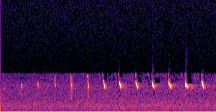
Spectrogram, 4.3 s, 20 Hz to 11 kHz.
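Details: Booted eagle (Hieraaetus pennatus) in Els Ports Natural Park, Catalonia, on 4 July 2021 at 13:39, calls in a fast series of high, thin whistled notes, about three per second and growing louder, over a low wind rumble.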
